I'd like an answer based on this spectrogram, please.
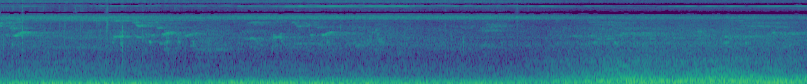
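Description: Outdoor ambience: a steady low rumble, with a few short, high bird chirps during the first half.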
